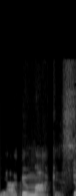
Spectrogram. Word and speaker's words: Giakoumakis: Giakoumakis. I said it right, right? – Giakoumakis.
